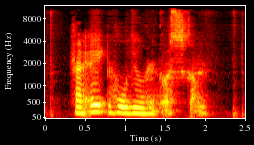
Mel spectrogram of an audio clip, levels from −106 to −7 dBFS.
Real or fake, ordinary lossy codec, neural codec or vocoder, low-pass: fake; MP3, 64 kbps; codec, 44.1 kHz, 1.7 kbps, Pupu-Codec; 10.8 kHz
